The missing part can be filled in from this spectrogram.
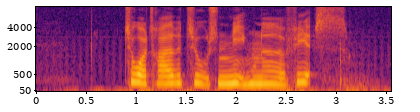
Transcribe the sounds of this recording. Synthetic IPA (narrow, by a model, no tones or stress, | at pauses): t͡sʰo̝̰ːɒ̽t͡sʰʁɑ̈ð̞ˠʋət͡sʰṵːsn̩nḭːɦunɐð̞ˠɒ̽fiɐ̰s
